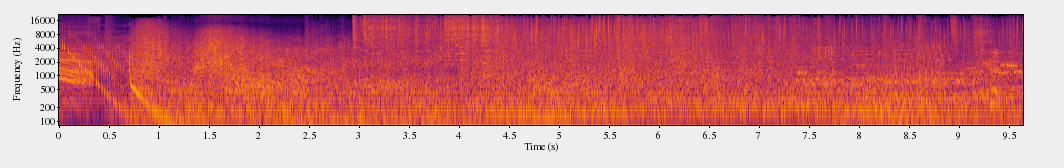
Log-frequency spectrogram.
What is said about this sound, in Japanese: ハイパー波動音波砲発射準備。 エネルギー充填完了まで3、2、1、0。 発射。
